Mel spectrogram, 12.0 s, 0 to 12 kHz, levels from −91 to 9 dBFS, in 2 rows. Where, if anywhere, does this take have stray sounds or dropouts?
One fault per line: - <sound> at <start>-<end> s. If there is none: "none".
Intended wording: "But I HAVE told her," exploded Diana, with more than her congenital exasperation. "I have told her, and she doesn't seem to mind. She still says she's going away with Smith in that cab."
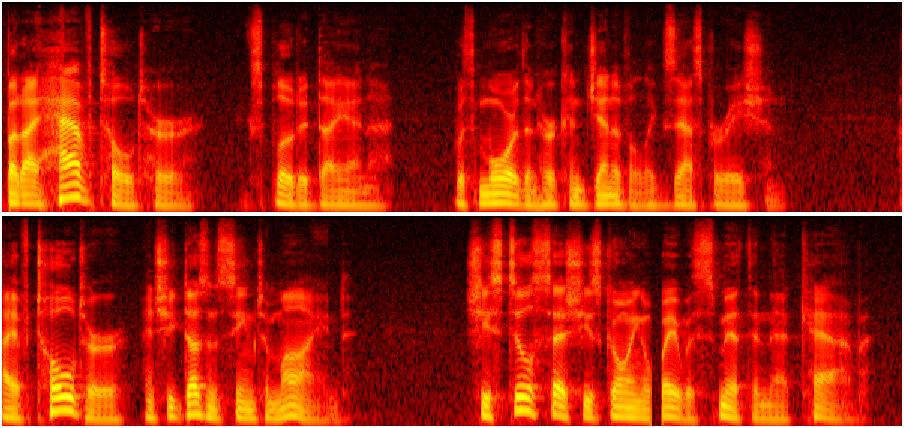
- dropout at 10.3-10.4 s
